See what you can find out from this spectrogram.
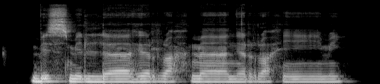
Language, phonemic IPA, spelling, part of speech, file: Arabic, /bis.mi‿l.laː.hi‿r.raħ.maː.ni‿r.ra.ħiː.mi/, بسم الله الرحمن الرحيم, phrase, LL-Q13955 (ara)-بسم الله الرحمن الرحيم.wav
- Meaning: "In the name of God, the Most Merciful, the Most Compassionate"; basmala; ﷽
